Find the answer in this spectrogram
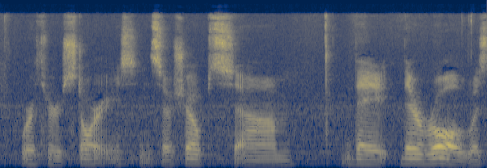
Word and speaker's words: scops: seashore all right so shopes it looks like scops but I believe that it is pronounced shopes um shopes were singing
